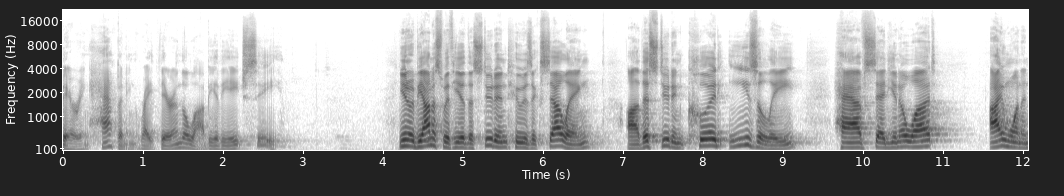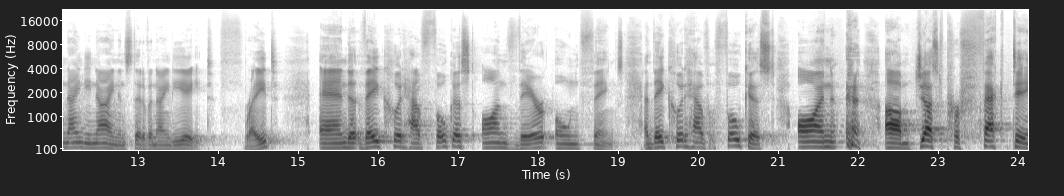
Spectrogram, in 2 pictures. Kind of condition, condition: setting, live audience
